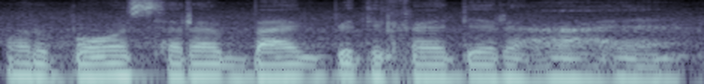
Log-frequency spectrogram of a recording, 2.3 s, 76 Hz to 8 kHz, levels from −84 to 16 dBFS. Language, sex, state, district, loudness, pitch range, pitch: Hindi, male, Arunachal Pradesh, Papum Pare, -16 LUFS, 110-120 Hz, 115 Hz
